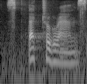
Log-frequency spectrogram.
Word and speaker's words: spectrograms: about grams d bidet and grams the s is mostly just z it's at numbers 18 to 19. come without some voicing spectrograms spectrograms okay let's go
